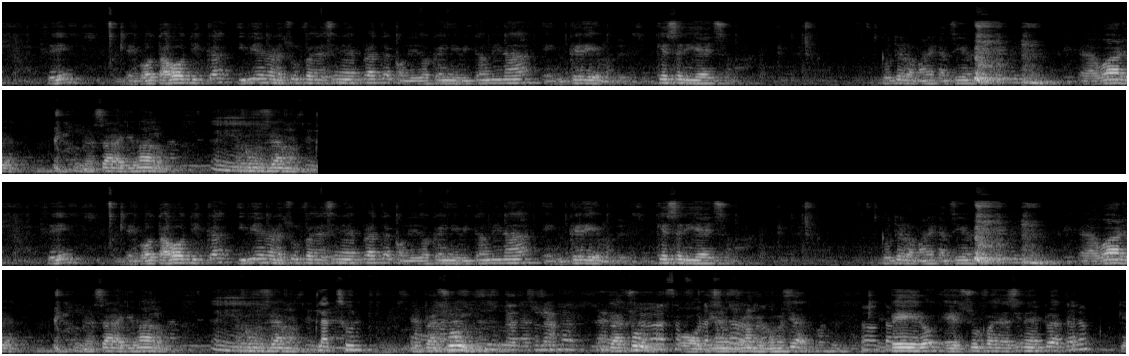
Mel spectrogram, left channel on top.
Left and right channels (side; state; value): left; drops out; at 14.5 s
